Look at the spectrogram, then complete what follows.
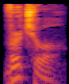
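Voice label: "virtual", American English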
